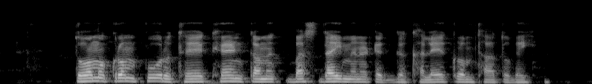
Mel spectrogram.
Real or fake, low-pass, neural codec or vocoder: fake; 7.2 kHz; autoencoder, 48 kHz, 128 numbers a frame, DAC-VAE, trained on Japanese speech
